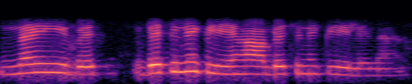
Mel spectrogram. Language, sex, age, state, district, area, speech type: Hindi, female, 18-30, Bihar, Vaishali, rural, conversation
